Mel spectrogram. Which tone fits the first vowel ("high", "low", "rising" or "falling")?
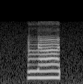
high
